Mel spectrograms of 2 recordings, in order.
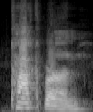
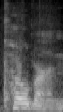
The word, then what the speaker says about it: Cockburn: names Cody are Kofi his last name is phonetically pronounced Cockburn but they pronounce it Coburn now I understand why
